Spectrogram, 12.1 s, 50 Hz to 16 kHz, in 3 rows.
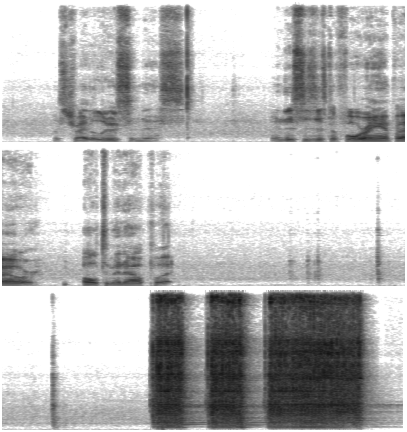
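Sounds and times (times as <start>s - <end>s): impact wrench hammering on bolt: 9.6s - 12.0s.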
